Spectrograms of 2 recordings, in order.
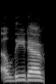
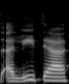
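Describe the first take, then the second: First: The name is said with an American pronunciation. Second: The name is said with a Lithuanian pronunciation. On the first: "as an American" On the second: "as a Lithuanian"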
